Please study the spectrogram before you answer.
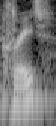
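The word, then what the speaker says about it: Crait: That's Battle of Crate? Yeah. Spelled like the country? C-R-A-I-T.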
